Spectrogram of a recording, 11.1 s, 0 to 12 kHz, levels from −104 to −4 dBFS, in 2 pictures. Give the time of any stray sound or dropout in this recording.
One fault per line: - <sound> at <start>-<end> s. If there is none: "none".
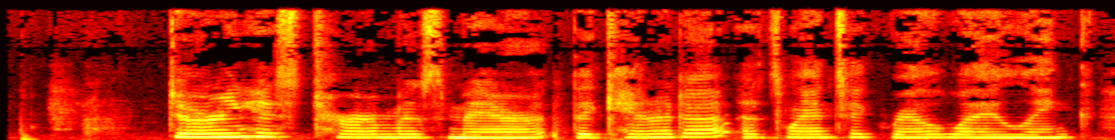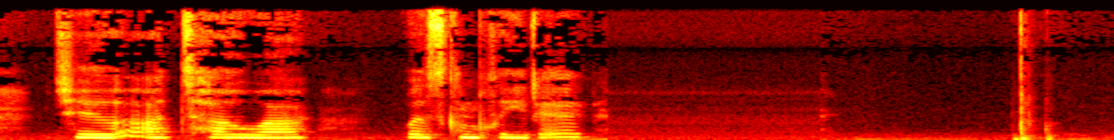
none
